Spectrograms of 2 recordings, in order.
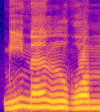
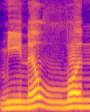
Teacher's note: Minal gham itu tidak akan pendengar itu tidak akan merasakan bahwa di situ mimnya bertasydid. Jadi kalau misalkan mim dan nun bertasydid itu sudah dilengkapi dengan dengungan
